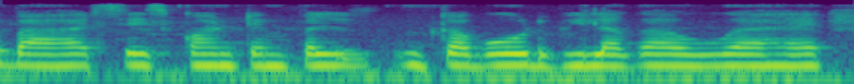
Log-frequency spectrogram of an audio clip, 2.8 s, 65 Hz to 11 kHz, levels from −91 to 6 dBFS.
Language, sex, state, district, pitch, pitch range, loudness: Hindi, female, Uttar Pradesh, Lucknow, 200 Hz, 200-205 Hz, -15 LUFS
